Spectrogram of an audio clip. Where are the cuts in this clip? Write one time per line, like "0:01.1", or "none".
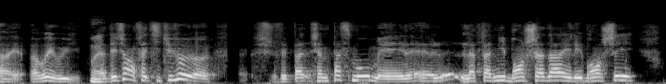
none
